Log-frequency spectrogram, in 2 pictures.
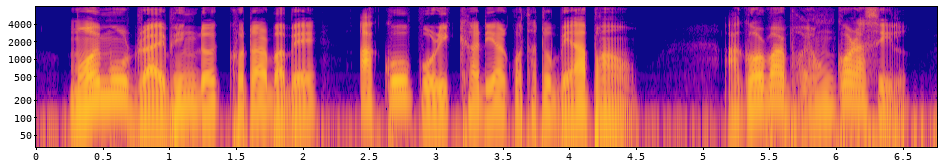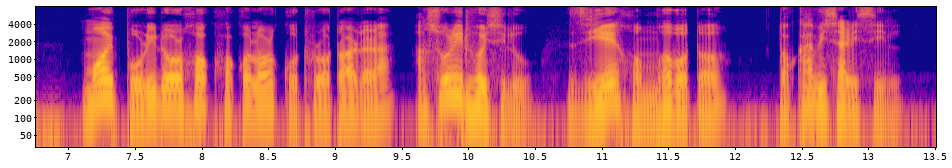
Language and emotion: Assamese, disgusted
